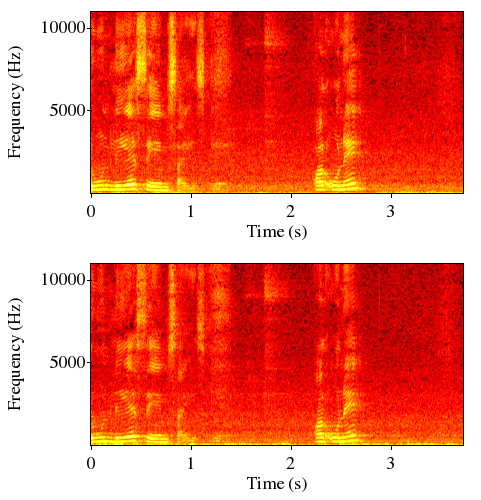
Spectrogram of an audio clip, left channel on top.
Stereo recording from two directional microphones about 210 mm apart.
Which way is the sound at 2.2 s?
15° left (ahead or behind).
